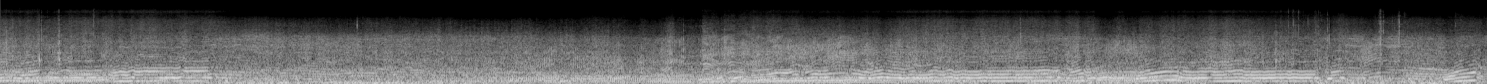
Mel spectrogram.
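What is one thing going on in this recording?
A dirt bike engine roars up close, revving up and down as it shifts gears.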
